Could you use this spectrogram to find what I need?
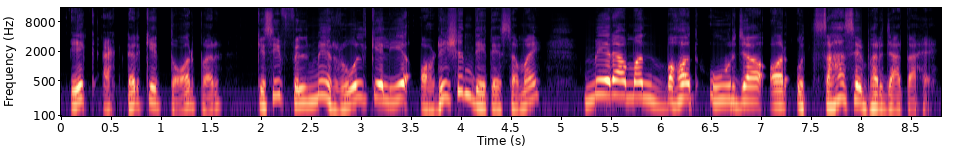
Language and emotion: Hindi, happy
